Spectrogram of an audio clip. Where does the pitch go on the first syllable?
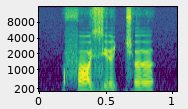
falling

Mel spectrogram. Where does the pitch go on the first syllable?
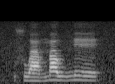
low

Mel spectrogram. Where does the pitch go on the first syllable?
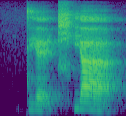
low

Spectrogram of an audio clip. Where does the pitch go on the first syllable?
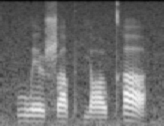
falling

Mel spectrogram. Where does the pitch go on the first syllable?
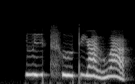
high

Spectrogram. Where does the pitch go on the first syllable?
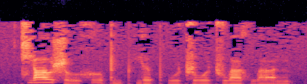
high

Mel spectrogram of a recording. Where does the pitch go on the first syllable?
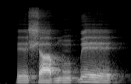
low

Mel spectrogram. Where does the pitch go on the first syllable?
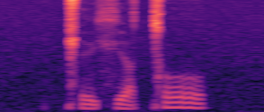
low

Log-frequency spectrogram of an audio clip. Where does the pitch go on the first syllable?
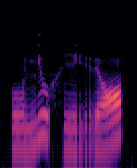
low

